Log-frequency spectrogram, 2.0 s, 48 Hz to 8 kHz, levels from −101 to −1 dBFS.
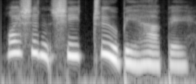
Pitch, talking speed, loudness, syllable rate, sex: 225 Hz, 185 wpm, -14 LUFS, 3.9 syllables/s, female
